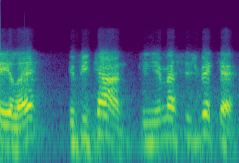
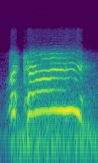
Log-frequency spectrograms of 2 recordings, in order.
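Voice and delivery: very high squeaky call; hammed-up high call; mock call; 3 dB louder than usual.

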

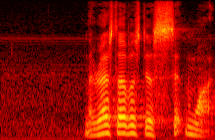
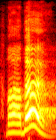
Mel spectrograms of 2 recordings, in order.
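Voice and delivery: much louder booming blast sound; explosion noise; 5 semitones higher, 28 dB louder than usual. Acted. Preacher acting out the diesel bus blowing smoke, booming blast. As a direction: shout it like a grenade going off.

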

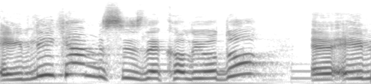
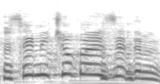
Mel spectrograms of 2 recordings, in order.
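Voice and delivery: put-on higher, fast girlish voice; woman's voice; 7 semitones higher, faster than usual. Shown as a demonstration. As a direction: sing it out like a woman missing someone. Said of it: "Kadın gibi, kadın sesi yap böyle".

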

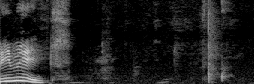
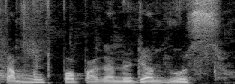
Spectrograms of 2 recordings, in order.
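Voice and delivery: whisper; 9 semitones lower, 7 dB quieter than usual. Real, not acted. Grumbling about ads.

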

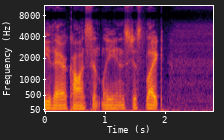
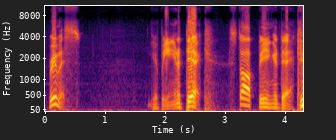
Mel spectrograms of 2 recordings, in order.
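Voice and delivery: mock scolding; 2 semitones higher, 6 dB louder than usual. Harry scolding Remus, retold.

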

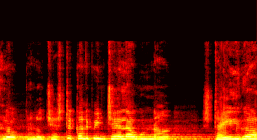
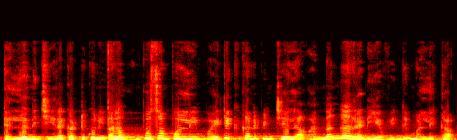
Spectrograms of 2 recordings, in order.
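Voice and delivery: ordinary delivery

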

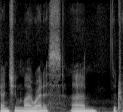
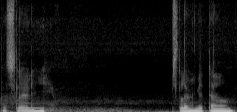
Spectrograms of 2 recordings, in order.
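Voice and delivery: calm, unhurried meditation guide; spacious, settled relaxation-exercise delivery; guided meditation. Acted. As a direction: ease them into slowing the breath, with long pauses.

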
